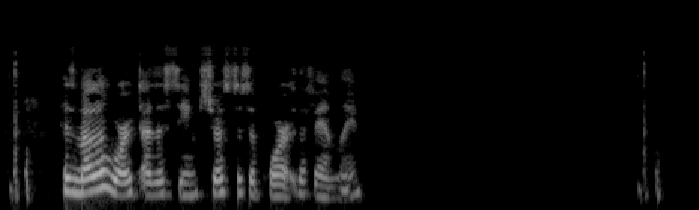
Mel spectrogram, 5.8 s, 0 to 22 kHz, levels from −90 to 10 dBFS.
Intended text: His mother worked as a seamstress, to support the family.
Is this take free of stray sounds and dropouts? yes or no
yes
